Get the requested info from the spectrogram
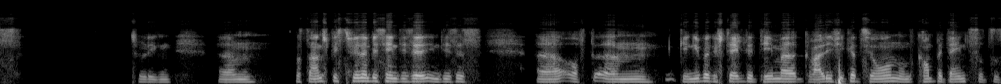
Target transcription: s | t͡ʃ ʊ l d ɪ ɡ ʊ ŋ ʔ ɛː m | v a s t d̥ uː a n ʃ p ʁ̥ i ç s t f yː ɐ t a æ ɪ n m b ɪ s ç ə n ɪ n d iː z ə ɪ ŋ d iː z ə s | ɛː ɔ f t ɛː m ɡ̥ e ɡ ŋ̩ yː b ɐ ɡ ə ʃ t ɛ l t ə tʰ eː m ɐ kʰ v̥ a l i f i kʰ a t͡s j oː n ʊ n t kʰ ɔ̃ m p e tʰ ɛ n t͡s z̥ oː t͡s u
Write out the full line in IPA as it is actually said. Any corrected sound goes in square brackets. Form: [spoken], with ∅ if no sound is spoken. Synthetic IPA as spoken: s | t͡ʃ ʊ l d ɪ ɡ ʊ ŋ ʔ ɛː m | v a s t d̥ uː a n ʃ p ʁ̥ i ç s t f yː ɐ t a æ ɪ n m b ɪ s ç ə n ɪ n d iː z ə ɪ [n] d iː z ə s | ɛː ɔ f t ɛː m ɡ̥ e ɡ ŋ̩ yː b ɐ ɡ ə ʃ t ɛ l t ə tʰ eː m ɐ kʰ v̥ a l i f i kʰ a t͡s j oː n ʊ n t kʰ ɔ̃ m p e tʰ ɛ n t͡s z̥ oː t͡s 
